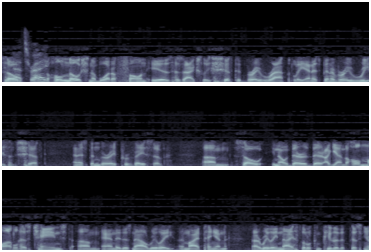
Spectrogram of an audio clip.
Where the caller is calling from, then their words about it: Dublin, California, United States; I'm calling from Dublin, California.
